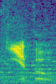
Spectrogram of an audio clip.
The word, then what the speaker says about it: MEFO: Well, not World War II per se, but when I feel like the MFO bill has it's passed its course. So MEFO bill, that's how it's pronounced.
